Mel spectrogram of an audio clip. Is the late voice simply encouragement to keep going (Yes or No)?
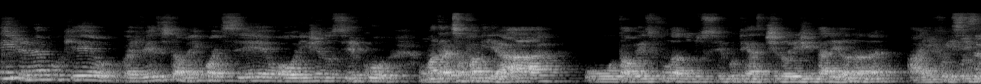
No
